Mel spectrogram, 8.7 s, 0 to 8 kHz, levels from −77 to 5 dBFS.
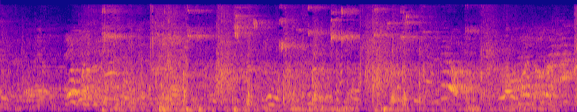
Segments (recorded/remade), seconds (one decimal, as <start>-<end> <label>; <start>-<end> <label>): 0.0-3.8 recorded; 3.8-5.1 remade; 5.1-7.6 recorded; 7.6-8.2 remade; 8.2-8.7 recorded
